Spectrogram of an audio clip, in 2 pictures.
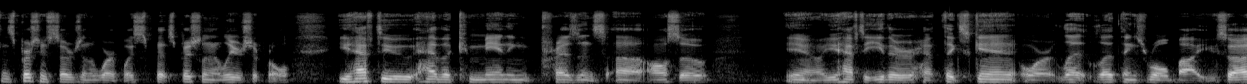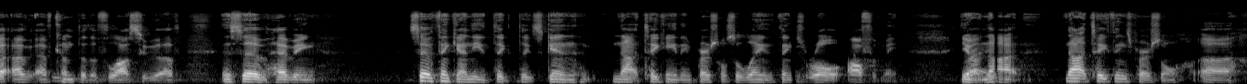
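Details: Stuttering in an adult man who identifies as a person who stutters; audible word and part-word repetitions.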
